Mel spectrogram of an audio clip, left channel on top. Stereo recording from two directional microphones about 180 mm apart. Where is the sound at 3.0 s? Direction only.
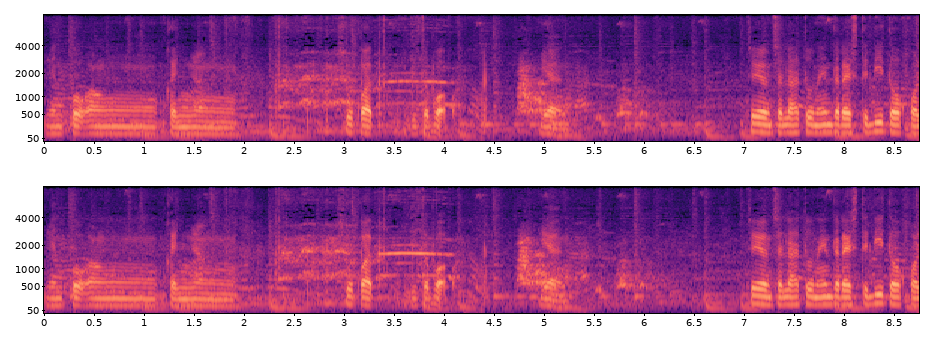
Centre (ahead or behind).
